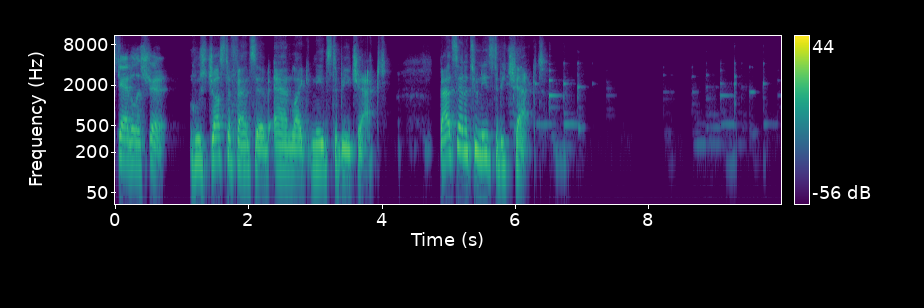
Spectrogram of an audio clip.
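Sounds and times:
speech: 0:00.0 - 0:04.1, 0:04.8 - 0:06.6
FaceTime call ringtone on laptop: 0:06.3 - 0:07.6, 0:08.2 - 0:09.9.

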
